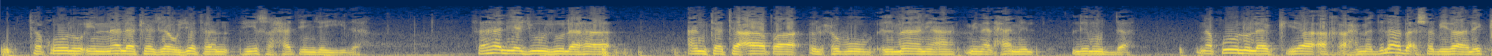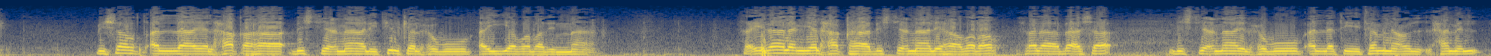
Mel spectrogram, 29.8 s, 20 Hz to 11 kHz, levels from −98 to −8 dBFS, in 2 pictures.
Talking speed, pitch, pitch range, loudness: 95 wpm, 150 Hz, 135-155 Hz, -13 LUFS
